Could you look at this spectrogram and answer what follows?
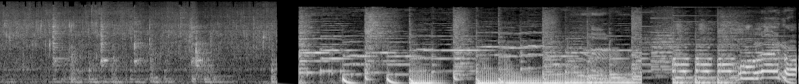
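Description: Onions frying in hot oil in a home kitchen, a steady sizzle with stirring, overlaid by loud music in the second half.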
